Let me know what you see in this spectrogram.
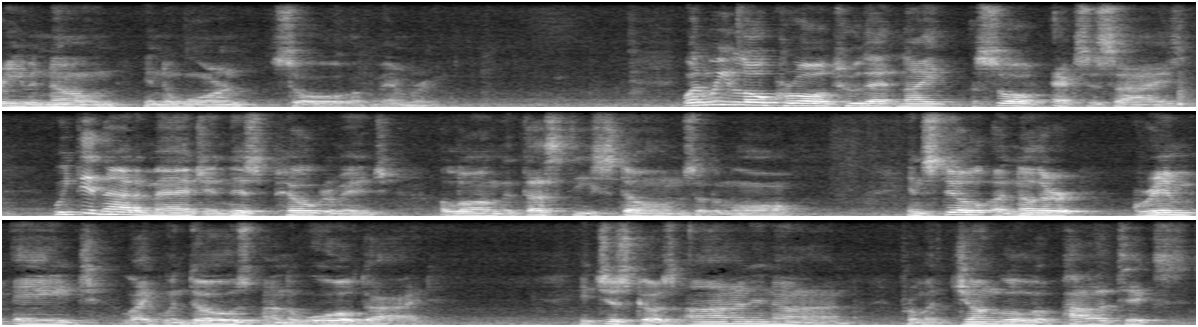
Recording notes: at the Brass Tacks poetry and spoken word open mic on December 4, 2018, at The Low Beat in Albany, NY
